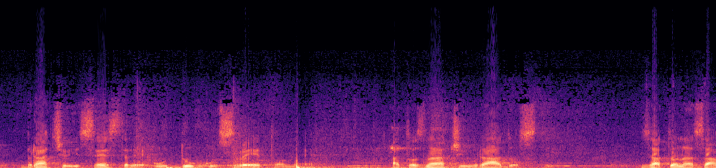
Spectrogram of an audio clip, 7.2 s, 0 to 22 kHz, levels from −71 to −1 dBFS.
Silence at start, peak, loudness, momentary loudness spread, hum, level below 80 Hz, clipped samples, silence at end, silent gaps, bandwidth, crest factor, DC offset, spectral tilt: 0 s; 0 dBFS; -12 LUFS; 14 LU; none; -24 dBFS; 1%; 0 s; none; 15.5 kHz; 12 dB; 0.6%; -5.5 dB/octave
